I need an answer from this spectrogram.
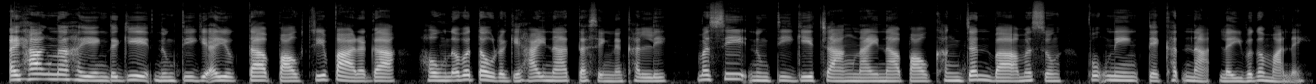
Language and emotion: Manipuri, happy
